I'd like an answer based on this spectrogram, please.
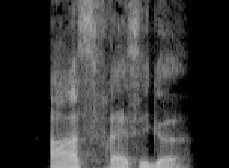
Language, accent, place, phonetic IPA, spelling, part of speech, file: German, Germany, Berlin, [ˈaːsˌfʁɛːsɪɡə], aasfräßige, adjective, De-aasfräßige.ogg
- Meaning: inflection of aasfräßig: 1. strong/mixed nominative/accusative feminine singular 2. strong nominative/accusative plural 3. weak nominative all-gender singular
